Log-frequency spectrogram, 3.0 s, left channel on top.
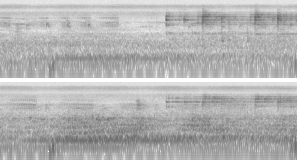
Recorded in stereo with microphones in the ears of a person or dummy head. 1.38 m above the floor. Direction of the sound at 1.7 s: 40° left (ahead or behind).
